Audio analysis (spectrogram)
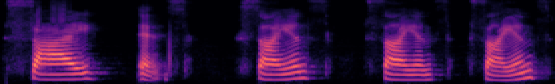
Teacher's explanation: think of the sounds S-I, sigh, and then we're going to end short I, ins. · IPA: ˈsaɪəns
